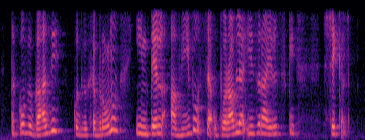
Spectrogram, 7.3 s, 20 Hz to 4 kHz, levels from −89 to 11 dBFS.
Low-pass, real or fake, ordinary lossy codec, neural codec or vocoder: 3.6 kHz; real; none; none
